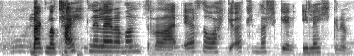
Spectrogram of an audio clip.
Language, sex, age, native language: Icelandic, female, 60-69, Icelandic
